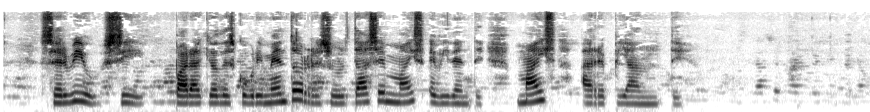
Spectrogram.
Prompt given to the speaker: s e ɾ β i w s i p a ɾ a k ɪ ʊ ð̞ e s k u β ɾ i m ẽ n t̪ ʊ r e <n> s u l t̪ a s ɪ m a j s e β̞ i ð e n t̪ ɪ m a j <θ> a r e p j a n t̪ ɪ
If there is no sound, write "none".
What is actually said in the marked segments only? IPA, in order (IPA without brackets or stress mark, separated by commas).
none, s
